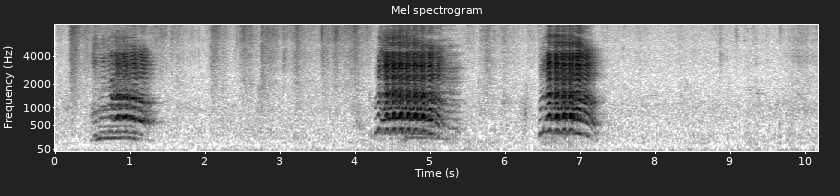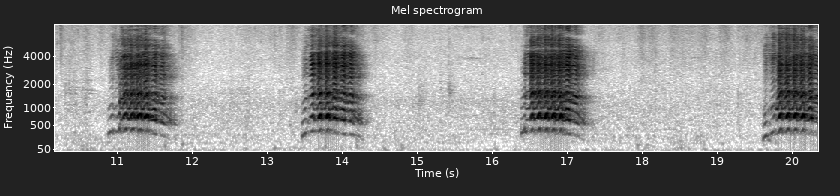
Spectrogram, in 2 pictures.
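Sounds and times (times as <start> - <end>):
goats bleating inside a goat house: 0.5 - 1.4, 4.2 - 5.4, 6.4 - 7.3, 10.9 - 11.8, 13.4 - 14.4, 16.4 - 17.4, 19.6 - 20.3.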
